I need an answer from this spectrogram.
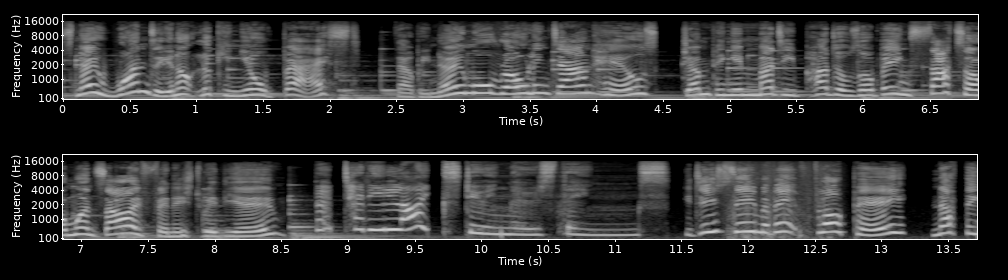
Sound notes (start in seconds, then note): none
